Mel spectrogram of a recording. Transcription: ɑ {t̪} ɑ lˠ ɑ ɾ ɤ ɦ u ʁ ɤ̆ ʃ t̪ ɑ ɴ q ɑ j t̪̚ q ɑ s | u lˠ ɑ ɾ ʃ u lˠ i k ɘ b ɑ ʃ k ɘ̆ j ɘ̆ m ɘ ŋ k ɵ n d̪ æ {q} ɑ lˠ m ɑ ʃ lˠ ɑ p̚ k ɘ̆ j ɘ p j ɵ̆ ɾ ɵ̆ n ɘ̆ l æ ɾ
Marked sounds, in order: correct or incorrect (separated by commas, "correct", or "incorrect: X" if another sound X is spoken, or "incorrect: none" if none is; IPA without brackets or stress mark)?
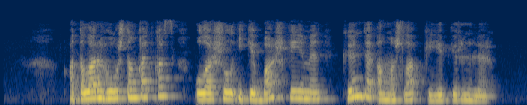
correct, incorrect: ʔ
